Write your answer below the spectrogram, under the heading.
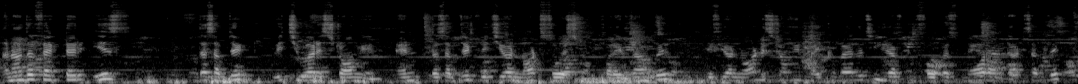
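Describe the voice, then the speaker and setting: A young man from India, a native Hindi speaker with an Indian accent, explaining things informally in an earnest, slightly halting way. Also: sits high, fairly even intonation, loud music behind the voice, rough recording. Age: young adult. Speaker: dairy technologist answering questions. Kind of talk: informal question-and-answer explanation.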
